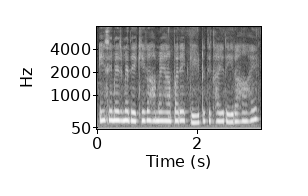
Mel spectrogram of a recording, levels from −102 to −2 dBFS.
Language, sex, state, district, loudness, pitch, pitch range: Hindi, female, Rajasthan, Jaipur, -13 LUFS, 255 Hz, 240-265 Hz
